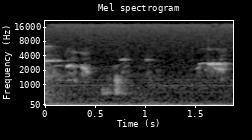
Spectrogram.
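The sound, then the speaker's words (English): Seagulls call outside, several short, faint cries scattered across a couple of seconds over a low background hum. “Seagulls. Oh, seagulls.”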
